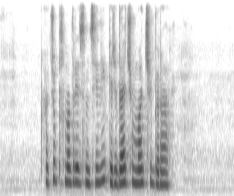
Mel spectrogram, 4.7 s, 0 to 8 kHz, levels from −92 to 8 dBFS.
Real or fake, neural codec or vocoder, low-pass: fake; autoencoder, 22.05 kHz, a latent of 192 numbers a frame, VITS, trained on one speaker; 7.2 kHz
